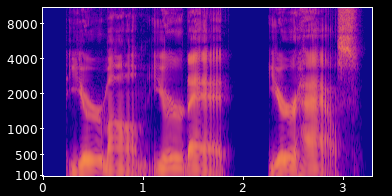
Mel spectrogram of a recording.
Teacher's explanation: very unique when we say your or or anything like that a lot of them will pronounce it like er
